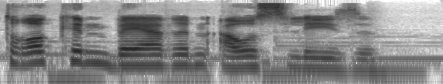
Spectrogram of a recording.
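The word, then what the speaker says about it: Trockenbeerenauslese: TBA é Trockenbeeren Auslese.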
